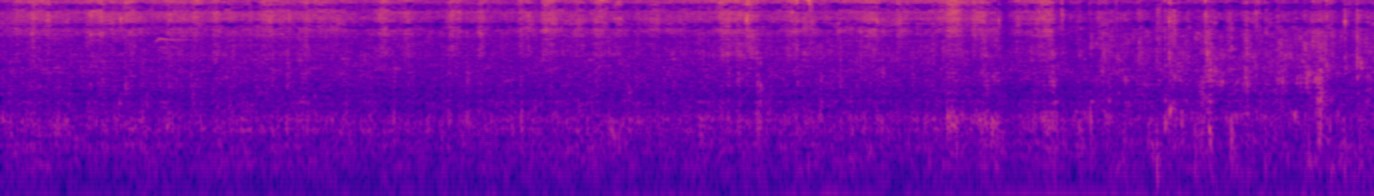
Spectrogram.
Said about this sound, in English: And then a lot of water is going to start coming out.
